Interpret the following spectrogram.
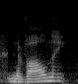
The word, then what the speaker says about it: Navalny: it did i say it just right then navalny yep i think that's right oh okay also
